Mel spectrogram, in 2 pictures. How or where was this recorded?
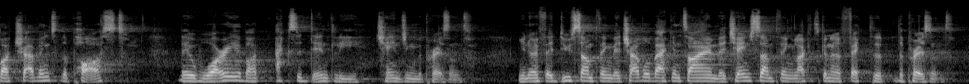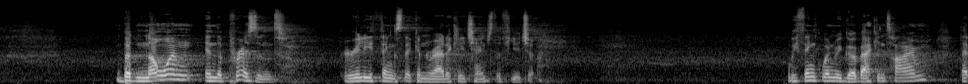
large echoing room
